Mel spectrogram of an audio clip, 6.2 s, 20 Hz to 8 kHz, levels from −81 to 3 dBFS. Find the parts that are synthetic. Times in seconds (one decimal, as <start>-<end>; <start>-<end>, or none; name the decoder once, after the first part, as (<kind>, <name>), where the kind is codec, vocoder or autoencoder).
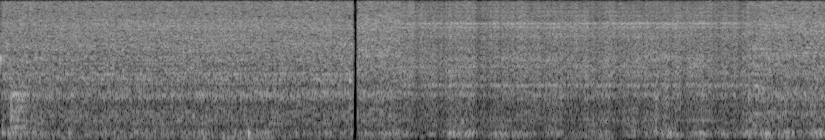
3.0-5.6 (codec, DAC)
